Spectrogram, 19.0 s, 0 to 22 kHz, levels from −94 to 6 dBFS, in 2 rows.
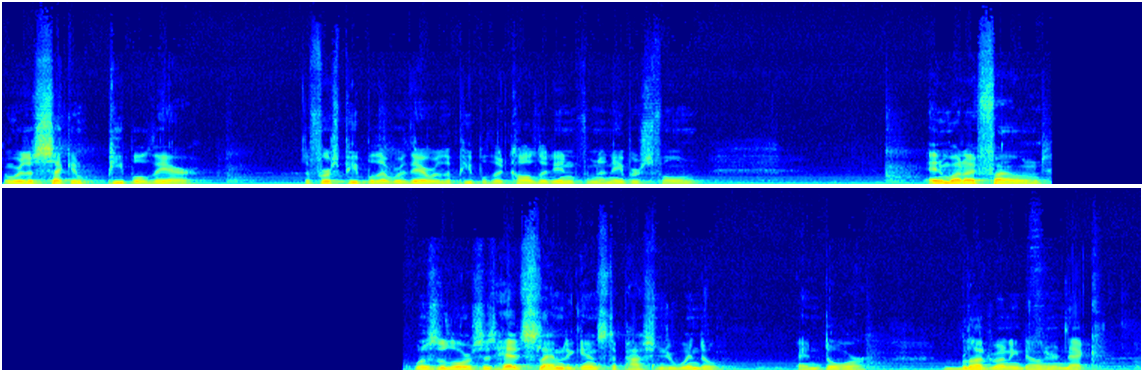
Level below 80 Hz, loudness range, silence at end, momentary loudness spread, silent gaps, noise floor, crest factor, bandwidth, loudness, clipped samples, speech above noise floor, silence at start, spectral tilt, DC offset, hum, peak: -58 dBFS; 6 LU; 0 s; 15 LU; 8.74-12.83 s; -58 dBFS; 20 dB; 19.5 kHz; -35 LUFS; under 0.1%; 23 dB; 0 s; -6 dB/octave; under 0.1%; none; -16 dBFS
